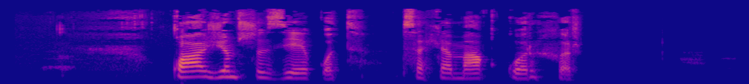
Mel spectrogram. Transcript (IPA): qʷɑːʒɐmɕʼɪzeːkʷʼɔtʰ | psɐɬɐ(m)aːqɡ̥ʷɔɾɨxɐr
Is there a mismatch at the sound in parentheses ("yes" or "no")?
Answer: no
